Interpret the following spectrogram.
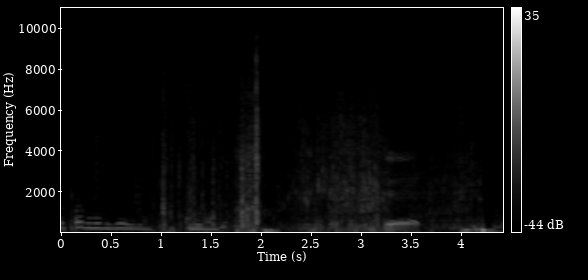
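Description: Voices chatting, with water poured from a metal bucket onto the soil around a freshly planted sapling, a rushing splash for about a second just after the middle, preceded by a sharp knock.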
